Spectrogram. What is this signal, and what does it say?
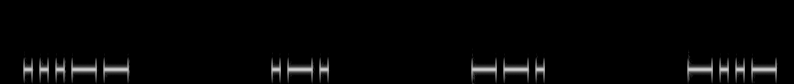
Morse code, heard as a keyed tone, about 15 wpm, spaced as for 5 wpm, 700 Hz. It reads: 3RGX
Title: USA Call Signs - 6 Characters - 6x Character Spacing - 15wpm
